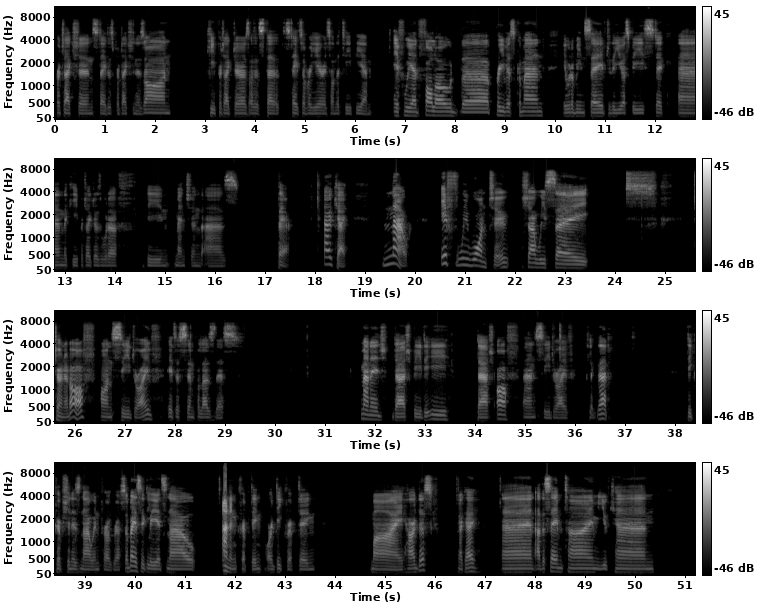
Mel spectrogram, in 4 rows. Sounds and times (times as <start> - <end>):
Speech: 0.0 - 2.3, 3.1 - 16.5, 17.3 - 18.6, 19.4 - 19.9, 20.5 - 23.4, 24.2 - 25.0, 25.6 - 29.3, 31.7 - 36.7, 38.3 - 43.6, 44.7 - 50.4.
